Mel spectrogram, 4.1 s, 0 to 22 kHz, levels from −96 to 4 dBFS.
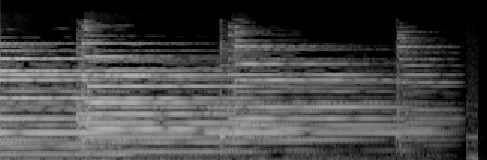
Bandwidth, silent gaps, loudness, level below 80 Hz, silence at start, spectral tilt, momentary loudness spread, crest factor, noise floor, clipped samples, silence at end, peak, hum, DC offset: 15 kHz; none; -25 LUFS; -64 dBFS; 0 s; 0 dB/octave; 18 LU; 16 dB; -50 dBFS; under 0.1%; 0.3 s; -10 dBFS; none; under 0.1%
